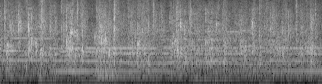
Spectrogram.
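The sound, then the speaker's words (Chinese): An audience applauds with steady, dense clapping that fills the whole moment at an even loudness, with a faint sustained tone running underneath. “好，我们给他掌声，谢谢主。”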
